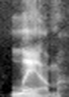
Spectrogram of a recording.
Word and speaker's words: lamb: We write l a m but we say lamb.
